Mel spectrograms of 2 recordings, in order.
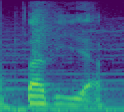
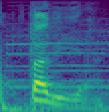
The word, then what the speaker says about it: Pavia: Vediamo di inquadrare un attimo Pavia. Pavia in dialetto pavese si pronuncia Pavia.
